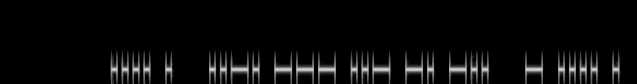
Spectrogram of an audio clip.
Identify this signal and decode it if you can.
Morse code, heard as a keyed tone, about 22 wpm, 700 Hz. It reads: HE FOUND THE
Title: Sentences from Top 1200 Words 22wpm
